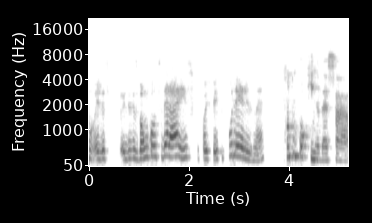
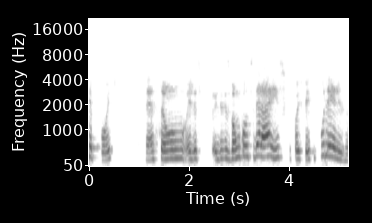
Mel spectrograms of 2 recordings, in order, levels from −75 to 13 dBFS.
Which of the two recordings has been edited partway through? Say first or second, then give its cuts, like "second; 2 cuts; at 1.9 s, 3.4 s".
first; 1 cut; at 3.9 s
